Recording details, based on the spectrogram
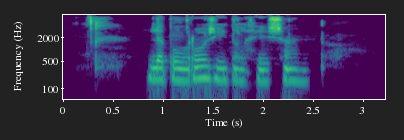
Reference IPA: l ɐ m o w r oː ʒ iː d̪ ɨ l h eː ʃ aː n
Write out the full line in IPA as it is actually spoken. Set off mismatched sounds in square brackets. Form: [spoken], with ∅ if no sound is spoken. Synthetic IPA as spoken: l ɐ [b] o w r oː ʒ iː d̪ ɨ l h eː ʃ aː n

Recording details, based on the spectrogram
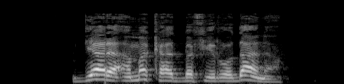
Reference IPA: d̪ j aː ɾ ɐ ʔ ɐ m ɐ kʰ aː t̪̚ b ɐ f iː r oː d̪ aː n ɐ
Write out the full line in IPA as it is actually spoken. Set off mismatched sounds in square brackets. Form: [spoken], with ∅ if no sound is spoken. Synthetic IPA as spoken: d̪ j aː ɾ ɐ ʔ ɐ m ɐ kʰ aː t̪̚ b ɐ f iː r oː d̪ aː n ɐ

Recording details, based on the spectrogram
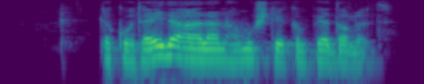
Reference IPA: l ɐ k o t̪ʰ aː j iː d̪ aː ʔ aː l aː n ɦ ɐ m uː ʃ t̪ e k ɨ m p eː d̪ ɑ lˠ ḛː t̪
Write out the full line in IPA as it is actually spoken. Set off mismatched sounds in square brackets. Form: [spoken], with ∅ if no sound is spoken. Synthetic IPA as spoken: l ɐ k o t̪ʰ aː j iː d̪ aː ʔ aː l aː n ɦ ɐ m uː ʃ t̪ e k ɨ m p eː d̪ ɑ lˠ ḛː t̪

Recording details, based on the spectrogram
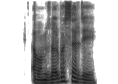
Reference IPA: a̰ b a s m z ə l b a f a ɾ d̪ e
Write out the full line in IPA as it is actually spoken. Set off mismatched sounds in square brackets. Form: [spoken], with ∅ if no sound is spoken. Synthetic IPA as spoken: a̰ [w] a [∅] m z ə [ɾ] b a [s] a ɾ d̪ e

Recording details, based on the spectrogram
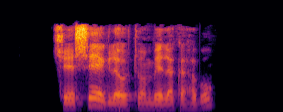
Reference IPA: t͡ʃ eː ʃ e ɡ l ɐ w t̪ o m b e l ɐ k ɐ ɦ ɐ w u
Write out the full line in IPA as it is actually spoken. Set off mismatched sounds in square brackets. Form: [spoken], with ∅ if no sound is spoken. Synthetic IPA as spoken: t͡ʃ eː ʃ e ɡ l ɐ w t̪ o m b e l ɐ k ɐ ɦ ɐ [b] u

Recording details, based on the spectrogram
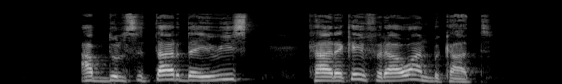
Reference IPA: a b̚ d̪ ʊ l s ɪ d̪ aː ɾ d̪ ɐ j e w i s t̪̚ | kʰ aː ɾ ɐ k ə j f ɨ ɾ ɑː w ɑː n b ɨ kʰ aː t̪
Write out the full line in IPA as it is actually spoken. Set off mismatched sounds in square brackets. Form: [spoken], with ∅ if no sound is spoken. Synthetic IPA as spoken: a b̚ d̪ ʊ l s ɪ [t̪] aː ɾ d̪ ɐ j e w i s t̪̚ | kʰ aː ɾ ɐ k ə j f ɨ ɾ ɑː w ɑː n b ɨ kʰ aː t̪

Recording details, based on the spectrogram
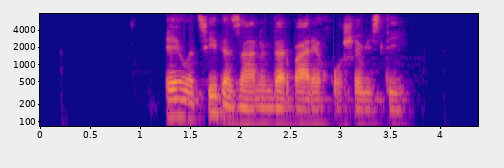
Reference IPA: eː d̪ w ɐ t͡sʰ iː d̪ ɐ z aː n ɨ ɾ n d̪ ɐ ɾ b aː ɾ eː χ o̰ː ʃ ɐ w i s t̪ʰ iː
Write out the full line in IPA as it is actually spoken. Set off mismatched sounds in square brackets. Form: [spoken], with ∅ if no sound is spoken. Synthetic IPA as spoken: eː [∅] w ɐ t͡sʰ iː d̪ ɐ z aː n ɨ [∅] n d̪ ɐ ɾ b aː ɾ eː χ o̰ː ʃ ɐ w i s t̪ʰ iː

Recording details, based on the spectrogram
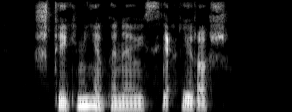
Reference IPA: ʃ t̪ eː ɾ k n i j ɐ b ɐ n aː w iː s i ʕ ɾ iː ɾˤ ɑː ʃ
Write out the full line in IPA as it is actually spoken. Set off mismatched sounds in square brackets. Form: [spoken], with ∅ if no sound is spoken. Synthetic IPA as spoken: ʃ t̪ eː [∅] k n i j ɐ b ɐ n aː w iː s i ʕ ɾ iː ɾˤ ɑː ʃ

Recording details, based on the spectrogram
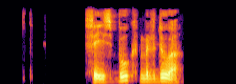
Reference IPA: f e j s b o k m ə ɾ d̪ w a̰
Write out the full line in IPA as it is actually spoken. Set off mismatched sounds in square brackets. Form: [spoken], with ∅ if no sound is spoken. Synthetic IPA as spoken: f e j s b [u] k m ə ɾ d̪ [u] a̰

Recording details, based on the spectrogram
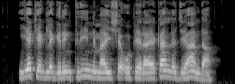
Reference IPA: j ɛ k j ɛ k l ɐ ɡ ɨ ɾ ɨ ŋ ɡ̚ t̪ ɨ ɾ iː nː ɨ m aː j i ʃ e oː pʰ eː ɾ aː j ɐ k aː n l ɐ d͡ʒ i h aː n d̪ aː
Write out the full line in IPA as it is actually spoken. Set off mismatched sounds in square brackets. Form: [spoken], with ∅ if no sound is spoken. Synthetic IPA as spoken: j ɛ k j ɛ k l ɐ ɡ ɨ ɾ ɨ ŋ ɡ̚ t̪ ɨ ɾ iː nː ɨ m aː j i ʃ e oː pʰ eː ɾ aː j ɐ k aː n l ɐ d͡ʒ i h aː n d̪ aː

